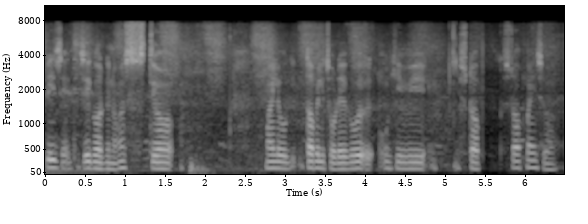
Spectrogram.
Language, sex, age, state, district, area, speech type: Nepali, male, 30-45, West Bengal, Jalpaiguri, rural, spontaneous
